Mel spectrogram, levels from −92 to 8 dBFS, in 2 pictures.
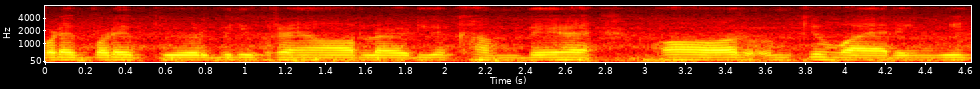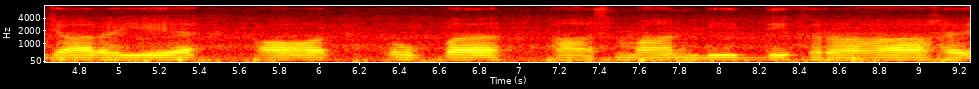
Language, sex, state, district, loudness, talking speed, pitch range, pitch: Hindi, male, Haryana, Rohtak, -17 LUFS, 170 wpm, 125-130 Hz, 130 Hz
